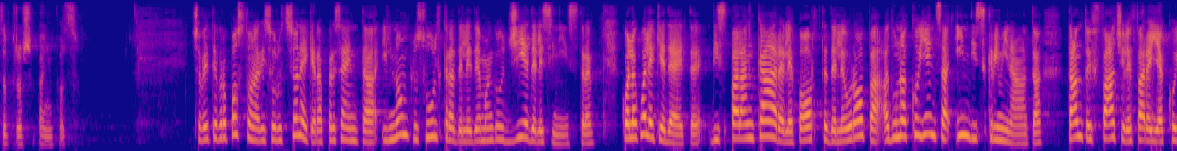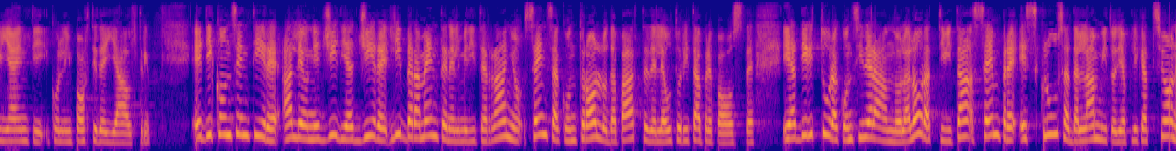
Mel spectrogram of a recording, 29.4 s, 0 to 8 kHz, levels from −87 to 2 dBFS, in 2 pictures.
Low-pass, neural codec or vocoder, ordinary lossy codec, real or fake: 7.2 kHz; none; none; real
